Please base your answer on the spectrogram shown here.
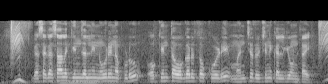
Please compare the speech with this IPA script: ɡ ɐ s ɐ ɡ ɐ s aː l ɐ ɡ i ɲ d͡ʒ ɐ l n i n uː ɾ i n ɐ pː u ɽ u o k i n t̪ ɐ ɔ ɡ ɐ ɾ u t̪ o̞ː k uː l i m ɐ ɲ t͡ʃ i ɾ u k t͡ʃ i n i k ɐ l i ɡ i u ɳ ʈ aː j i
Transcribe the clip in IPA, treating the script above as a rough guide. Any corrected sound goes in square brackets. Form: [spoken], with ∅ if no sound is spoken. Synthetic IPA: ɡ ɐ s ɐ ɡ ɐ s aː l ɐ ɡ i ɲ d͡ʒ ɐ l n i n uː ɾ i n ɐ pː u ɽ u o k i n t̪ ɐ ɔ ɡ ɐ ɾ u t̪ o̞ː k uː [ɽ] i m ɐ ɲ t͡ʃ i ɾ u [∅] t͡ʃ i n i k ɐ l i ɡ i u ɳ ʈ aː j i

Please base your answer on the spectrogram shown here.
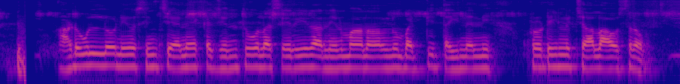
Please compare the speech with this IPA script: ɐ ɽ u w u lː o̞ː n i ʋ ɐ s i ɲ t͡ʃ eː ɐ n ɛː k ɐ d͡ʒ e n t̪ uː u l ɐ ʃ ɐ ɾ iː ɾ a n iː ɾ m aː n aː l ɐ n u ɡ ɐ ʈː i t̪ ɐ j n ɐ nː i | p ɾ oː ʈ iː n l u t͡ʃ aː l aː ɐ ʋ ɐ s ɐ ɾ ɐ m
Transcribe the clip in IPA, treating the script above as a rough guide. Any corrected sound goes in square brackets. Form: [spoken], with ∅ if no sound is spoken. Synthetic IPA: ɐ ɽ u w u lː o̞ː n i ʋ ɐ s i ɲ t͡ʃ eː ɐ n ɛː k ɐ d͡ʒ e n t̪ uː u l ɐ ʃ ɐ ɾ iː ɾ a n [i] ɾ m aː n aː l ɐ n u [b] ɐ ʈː i t̪ ɐ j n ɐ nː i | p ɾ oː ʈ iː n l u t͡ʃ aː l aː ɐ ʋ ɐ s ɐ ɾ ɐ m

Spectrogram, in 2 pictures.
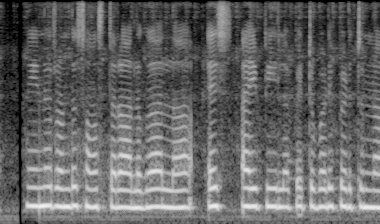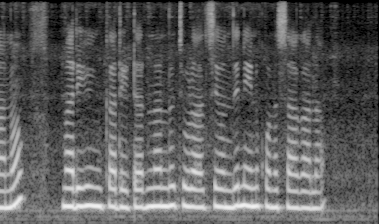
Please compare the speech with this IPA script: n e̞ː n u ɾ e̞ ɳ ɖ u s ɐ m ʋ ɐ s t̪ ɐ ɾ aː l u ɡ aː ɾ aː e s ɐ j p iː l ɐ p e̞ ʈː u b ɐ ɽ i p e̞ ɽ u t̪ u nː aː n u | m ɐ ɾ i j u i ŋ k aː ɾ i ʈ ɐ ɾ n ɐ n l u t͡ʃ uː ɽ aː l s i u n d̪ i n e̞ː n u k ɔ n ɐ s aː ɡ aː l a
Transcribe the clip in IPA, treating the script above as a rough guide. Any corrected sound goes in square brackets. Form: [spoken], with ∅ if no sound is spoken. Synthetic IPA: n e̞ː n u ɾ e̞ ɳ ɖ u s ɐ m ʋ ɐ s t̪ ɐ ɾ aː l u ɡ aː [l] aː e s ɐ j p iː l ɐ p e̞ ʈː u b ɐ ɽ i p e̞ ɽ u t̪ u nː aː n u | m ɐ ɾ i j u i ŋ k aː ɾ i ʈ ɐ ɾ n ɐ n l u t͡ʃ uː ɽ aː l s i u n d̪ i n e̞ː n u k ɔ n ɐ s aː ɡ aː l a

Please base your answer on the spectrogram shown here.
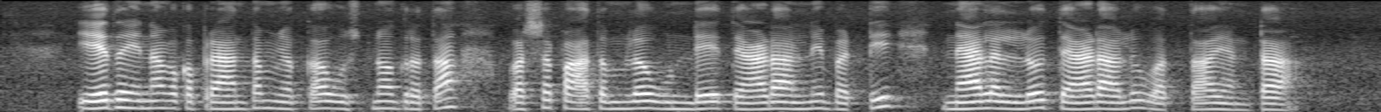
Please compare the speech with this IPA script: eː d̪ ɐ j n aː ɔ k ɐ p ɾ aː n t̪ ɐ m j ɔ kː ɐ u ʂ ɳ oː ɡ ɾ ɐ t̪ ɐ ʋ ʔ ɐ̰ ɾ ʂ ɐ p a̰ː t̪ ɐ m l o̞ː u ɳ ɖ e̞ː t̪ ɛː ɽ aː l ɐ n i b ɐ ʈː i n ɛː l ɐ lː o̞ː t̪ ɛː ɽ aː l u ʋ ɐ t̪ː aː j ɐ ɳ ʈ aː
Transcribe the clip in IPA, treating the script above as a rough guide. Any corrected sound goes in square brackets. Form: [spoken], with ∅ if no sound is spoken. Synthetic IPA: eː d̪ ɐ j n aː ɔ k ɐ p ɾ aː n t̪ ɐ m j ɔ kː ɐ u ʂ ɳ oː ɡ ɾ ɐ t̪ ɐ ʋ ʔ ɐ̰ ɾ ʂ ɐ p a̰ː t̪ ɐ m l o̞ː u ɳ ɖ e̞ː t̪ ɛː ɽ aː l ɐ n i b ɐ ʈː i n ɛː l ɐ lː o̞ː t̪ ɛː ɽ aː l u ʋ ɐ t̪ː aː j ɐ ɳ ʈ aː

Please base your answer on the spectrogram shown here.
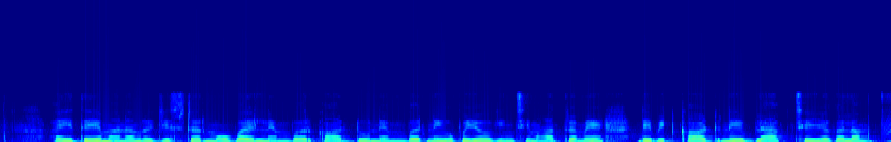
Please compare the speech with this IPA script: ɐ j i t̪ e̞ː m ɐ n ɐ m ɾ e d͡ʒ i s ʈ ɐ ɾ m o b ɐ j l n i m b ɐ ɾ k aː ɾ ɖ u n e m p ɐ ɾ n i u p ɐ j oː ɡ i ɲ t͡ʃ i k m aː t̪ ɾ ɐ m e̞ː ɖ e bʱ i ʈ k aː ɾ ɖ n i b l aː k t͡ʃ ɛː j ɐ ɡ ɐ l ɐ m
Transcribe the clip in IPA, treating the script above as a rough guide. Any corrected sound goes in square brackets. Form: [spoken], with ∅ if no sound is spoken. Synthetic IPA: ɐ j i t̪ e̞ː m ɐ n ɐ m ɾ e d͡ʒ i s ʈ ɐ ɾ m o b ɐ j l n [e] m b ɐ ɾ k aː ɾ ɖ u n e m [b] ɐ ɾ n i u p ɐ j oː ɡ i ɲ t͡ʃ i [∅] m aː t̪ ɾ ɐ m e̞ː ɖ e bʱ i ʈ k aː ɾ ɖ n i b l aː k t͡ʃ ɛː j ɐ ɡ ɐ l ɐ m

